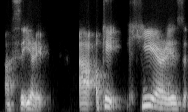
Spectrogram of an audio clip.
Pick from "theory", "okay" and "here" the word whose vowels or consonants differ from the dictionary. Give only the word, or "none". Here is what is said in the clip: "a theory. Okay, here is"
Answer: theory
